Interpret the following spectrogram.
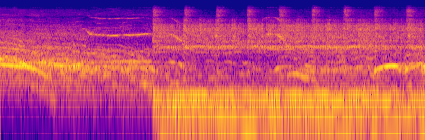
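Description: Shouting voices, then about a second and a half in a live thrash metal band starts playing: distorted electric guitars, bass and drums, with a cymbal struck about four times a second.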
